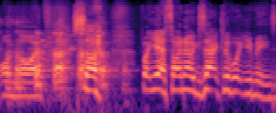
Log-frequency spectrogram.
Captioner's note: laughter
